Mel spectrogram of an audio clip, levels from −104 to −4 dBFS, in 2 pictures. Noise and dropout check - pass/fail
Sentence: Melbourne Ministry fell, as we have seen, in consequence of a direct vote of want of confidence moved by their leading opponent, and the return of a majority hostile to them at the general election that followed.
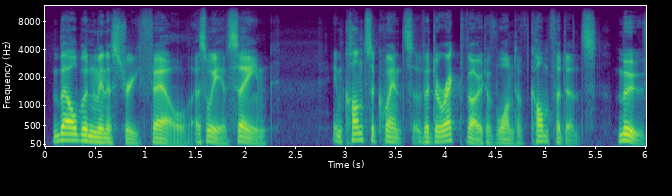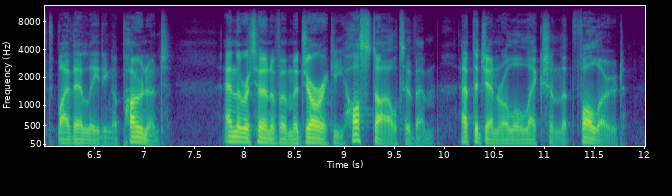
pass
